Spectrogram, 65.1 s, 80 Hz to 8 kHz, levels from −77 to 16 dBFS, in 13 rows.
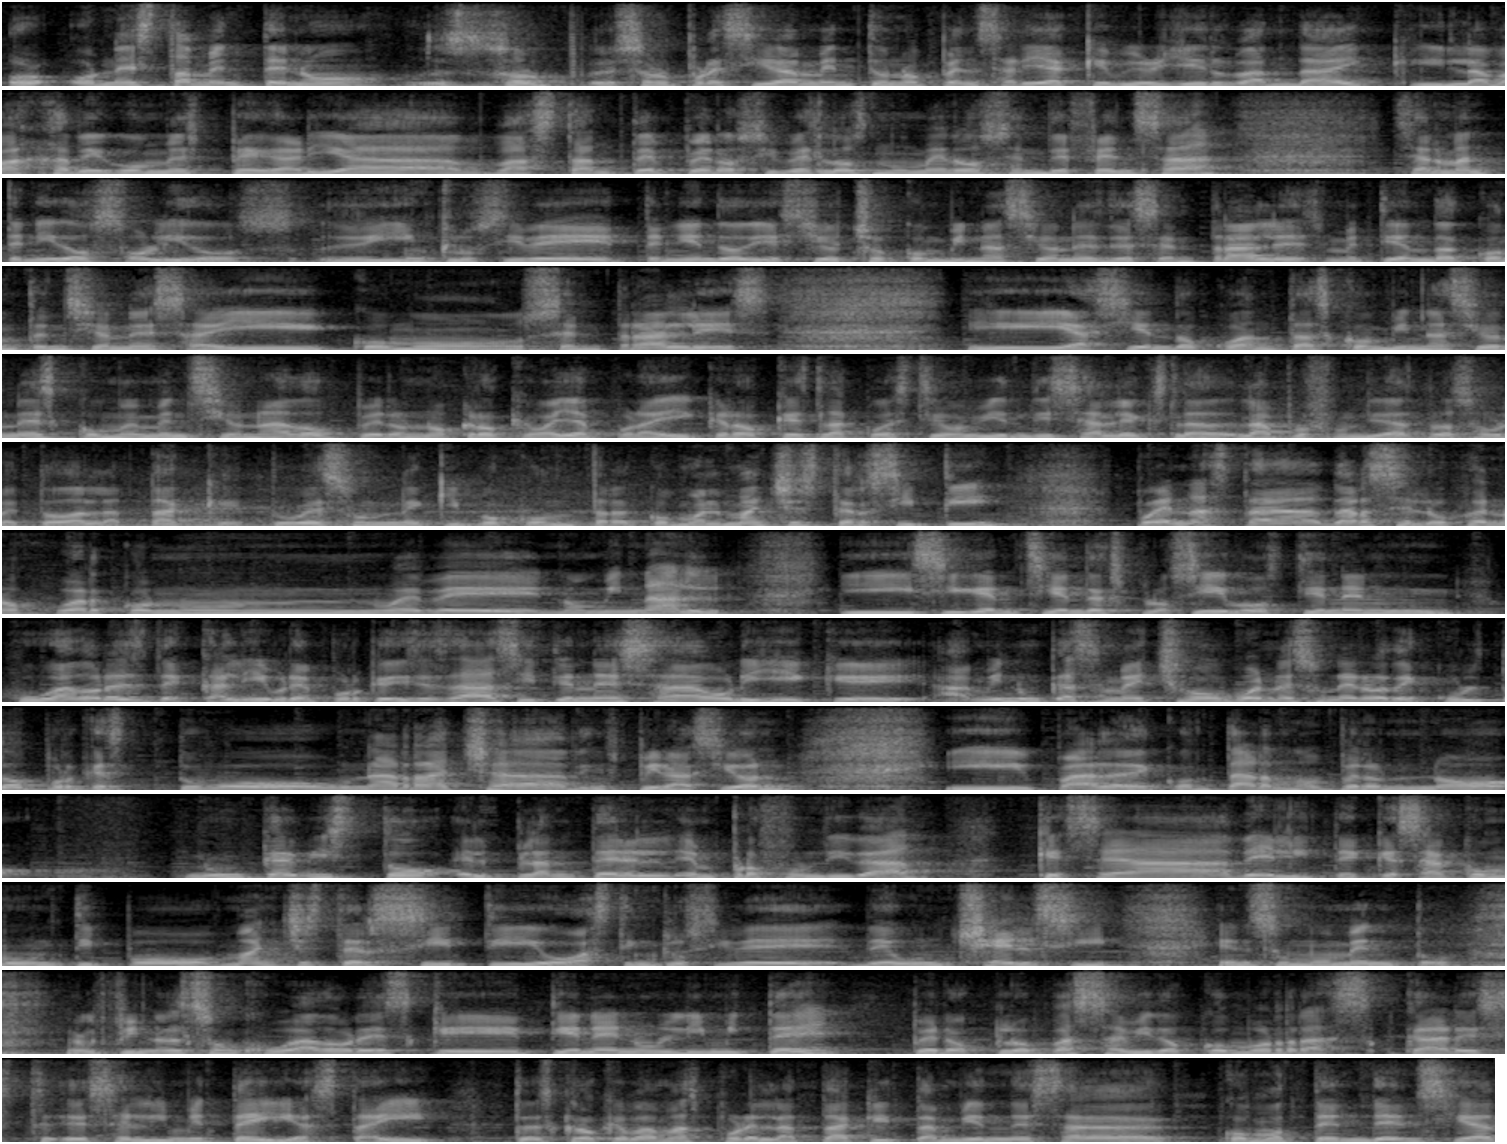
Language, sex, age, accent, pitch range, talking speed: Spanish, male, 30-49, Mexican, 120-155 Hz, 175 wpm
